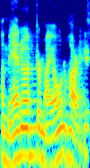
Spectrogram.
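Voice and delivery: ordinary talk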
